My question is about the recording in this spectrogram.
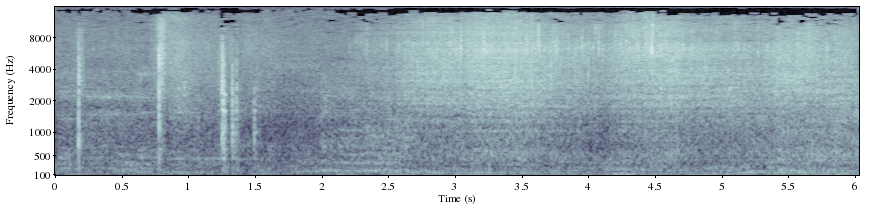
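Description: Animated-film sound effects: a few short, sharp clicks, then a steady hiss that sets in about two seconds in.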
